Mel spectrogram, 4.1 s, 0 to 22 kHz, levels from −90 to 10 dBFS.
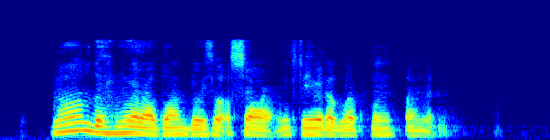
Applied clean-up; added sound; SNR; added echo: neural mask model DeepFilterNet 3.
